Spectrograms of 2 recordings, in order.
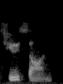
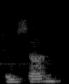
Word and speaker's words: Tucson: That reminds me of old Tucson.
